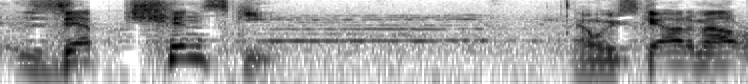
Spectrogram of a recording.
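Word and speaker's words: Rzepczynski: ARA Franklin lyric here RZ C Z zinski this is Zep chinsky and we Scout him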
